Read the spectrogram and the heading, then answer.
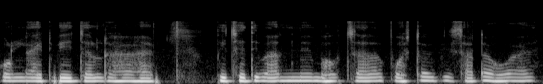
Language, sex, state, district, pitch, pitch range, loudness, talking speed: Hindi, male, Jharkhand, Palamu, 160 Hz, 155-165 Hz, -15 LUFS, 165 wpm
